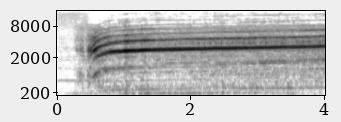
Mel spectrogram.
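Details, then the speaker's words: Vintage yellow Sunbeam Mixmaster Junior hand mixer after maintenance, run while the housing screws are tightened to check for binding: motor spins up in half a second to a steady, even high whine, no dragging or binding; runs healthy. "I'm going to turn it on up just tighten them down as I turn this on where we can hear if anything binds up which I'm not suspecting it will"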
